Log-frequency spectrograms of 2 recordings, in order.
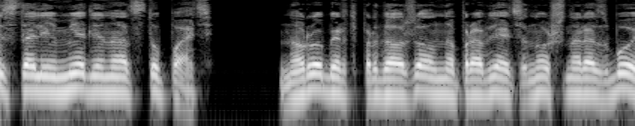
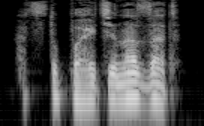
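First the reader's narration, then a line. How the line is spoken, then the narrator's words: Whispered in ear. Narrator (Russian): шепнул он слепому на ухо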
